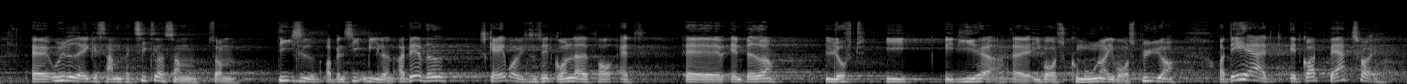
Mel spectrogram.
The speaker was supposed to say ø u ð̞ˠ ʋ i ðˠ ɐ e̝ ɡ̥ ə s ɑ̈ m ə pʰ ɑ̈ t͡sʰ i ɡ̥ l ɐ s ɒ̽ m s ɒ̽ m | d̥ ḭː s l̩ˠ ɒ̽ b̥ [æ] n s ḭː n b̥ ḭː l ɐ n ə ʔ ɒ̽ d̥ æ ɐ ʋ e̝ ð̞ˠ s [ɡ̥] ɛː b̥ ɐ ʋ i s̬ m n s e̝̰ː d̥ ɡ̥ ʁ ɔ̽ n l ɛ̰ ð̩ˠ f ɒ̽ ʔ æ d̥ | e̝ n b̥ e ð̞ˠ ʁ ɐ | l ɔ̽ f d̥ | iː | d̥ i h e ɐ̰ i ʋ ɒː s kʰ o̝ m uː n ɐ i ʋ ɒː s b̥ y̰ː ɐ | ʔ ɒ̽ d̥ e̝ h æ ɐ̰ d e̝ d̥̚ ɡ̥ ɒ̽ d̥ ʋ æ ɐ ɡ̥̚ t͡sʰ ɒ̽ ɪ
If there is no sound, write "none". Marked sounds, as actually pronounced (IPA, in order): e, ɡ̥

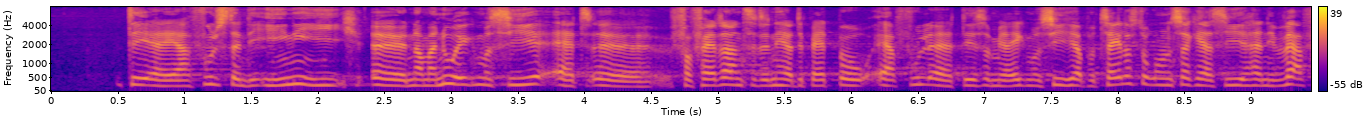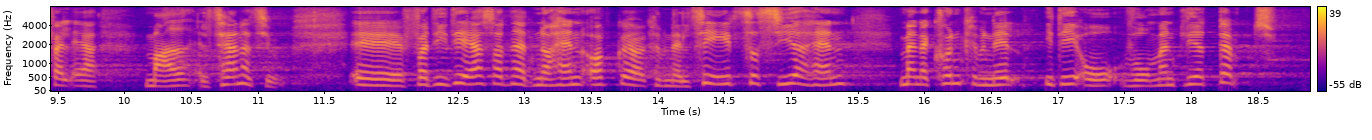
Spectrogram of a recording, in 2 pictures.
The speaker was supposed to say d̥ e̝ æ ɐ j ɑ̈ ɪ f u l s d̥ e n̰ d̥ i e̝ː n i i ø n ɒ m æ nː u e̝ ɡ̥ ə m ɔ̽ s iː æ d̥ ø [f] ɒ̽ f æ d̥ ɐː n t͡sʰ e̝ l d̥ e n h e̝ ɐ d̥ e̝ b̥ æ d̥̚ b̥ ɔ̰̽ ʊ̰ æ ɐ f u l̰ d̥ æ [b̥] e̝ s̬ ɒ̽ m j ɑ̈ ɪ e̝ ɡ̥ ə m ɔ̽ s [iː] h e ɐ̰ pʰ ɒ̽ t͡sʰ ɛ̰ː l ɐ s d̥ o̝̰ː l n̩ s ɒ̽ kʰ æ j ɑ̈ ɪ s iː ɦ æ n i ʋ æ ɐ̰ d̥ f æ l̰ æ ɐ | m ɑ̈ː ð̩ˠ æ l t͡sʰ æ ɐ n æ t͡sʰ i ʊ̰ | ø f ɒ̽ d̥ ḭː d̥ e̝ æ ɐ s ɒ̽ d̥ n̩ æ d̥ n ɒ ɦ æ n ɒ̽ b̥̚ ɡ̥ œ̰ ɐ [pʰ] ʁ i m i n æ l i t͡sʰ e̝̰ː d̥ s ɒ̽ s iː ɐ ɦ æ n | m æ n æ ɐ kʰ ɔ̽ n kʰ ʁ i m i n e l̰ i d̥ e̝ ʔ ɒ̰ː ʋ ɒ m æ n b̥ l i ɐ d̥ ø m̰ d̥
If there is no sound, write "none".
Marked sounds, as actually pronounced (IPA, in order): f, d̥, iː, kʰ

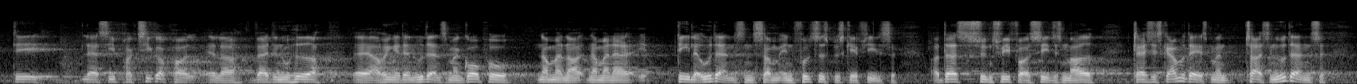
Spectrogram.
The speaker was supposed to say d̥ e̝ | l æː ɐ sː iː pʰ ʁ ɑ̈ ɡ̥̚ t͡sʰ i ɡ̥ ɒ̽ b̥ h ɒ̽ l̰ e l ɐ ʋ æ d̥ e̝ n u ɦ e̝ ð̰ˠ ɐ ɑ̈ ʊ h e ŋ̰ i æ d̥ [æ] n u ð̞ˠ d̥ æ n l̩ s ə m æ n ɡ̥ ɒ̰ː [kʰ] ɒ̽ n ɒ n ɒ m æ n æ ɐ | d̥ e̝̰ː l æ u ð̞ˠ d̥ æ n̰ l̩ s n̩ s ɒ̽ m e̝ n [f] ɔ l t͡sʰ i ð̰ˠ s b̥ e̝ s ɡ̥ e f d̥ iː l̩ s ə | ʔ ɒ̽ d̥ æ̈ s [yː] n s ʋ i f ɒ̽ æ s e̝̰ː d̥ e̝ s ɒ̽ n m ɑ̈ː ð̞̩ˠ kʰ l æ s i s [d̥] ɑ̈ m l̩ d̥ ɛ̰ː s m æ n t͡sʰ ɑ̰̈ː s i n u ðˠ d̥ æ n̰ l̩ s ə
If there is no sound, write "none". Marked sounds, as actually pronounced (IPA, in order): e, pʰ, f, y, ɡ̥

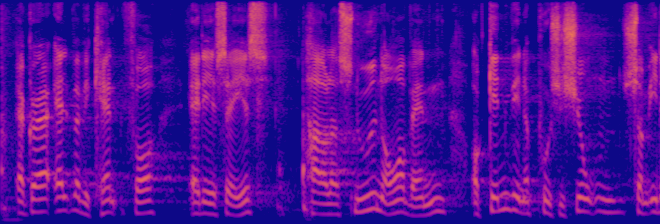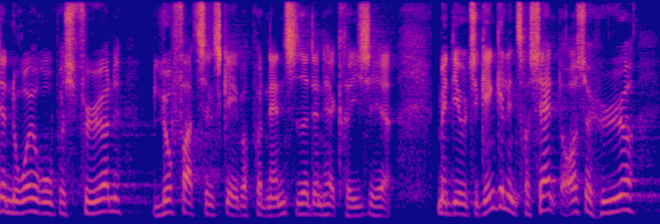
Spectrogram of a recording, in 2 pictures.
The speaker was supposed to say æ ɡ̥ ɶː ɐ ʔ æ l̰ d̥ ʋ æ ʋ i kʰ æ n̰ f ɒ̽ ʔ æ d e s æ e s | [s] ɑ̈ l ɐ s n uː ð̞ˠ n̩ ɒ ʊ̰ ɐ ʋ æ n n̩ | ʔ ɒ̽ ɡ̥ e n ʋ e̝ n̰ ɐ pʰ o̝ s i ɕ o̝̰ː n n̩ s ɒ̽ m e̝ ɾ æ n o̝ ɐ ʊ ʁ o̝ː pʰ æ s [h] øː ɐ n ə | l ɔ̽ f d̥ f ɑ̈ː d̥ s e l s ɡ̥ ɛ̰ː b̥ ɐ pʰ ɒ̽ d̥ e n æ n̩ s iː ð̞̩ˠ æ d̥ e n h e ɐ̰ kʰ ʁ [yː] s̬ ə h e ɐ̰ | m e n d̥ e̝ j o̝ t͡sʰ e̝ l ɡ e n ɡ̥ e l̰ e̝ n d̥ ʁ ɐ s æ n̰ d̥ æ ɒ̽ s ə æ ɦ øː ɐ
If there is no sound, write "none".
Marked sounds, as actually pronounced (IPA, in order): h, f, iː

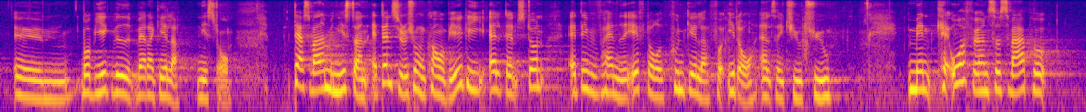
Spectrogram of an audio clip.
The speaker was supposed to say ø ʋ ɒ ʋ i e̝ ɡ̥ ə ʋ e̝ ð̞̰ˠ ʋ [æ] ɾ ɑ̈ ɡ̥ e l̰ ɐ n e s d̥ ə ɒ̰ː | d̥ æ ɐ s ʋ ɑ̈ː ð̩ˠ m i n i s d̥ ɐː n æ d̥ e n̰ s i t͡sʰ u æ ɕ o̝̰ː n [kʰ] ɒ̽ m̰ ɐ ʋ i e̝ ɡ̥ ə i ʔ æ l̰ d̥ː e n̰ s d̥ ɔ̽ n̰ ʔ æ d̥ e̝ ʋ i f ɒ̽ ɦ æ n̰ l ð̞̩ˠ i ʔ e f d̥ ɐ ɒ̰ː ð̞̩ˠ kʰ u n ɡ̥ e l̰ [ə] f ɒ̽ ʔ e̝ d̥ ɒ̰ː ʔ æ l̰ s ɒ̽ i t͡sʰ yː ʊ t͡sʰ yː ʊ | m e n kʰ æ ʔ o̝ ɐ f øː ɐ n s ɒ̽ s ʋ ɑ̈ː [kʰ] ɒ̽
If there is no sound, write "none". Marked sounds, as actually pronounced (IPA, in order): æ, kʰ, ɐ, pʰ

